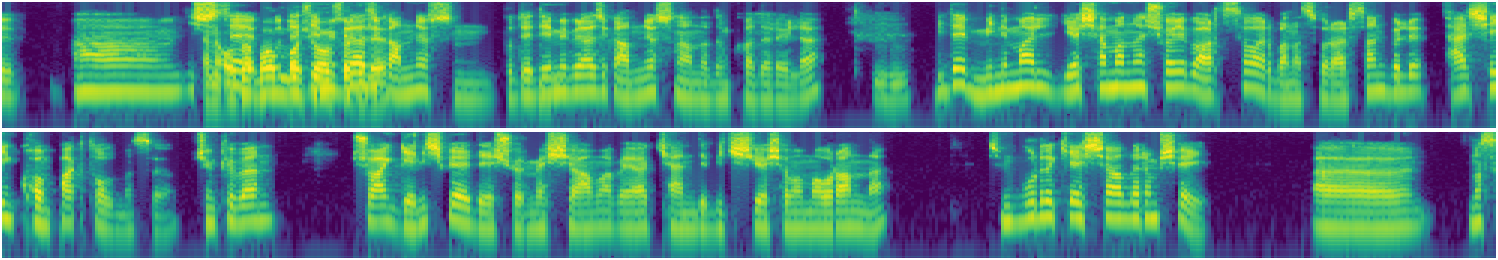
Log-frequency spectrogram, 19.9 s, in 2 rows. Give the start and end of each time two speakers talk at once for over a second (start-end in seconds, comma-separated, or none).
1.3-2.6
